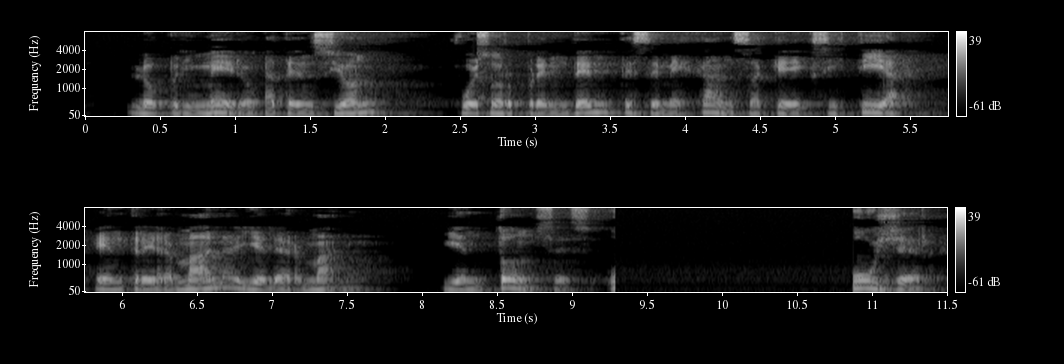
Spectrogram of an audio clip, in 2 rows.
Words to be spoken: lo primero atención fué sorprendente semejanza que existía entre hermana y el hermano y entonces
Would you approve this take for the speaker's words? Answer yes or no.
yes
